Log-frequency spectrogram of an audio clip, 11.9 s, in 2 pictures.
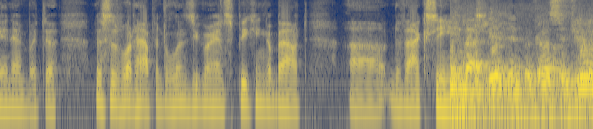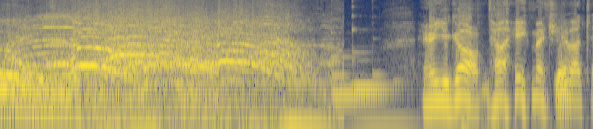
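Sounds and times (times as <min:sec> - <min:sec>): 
speech: 0:00.0 - 0:08.2, 0:10.2 - 0:11.8
crowd booing a speaker: 0:04.5 - 0:09.4.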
